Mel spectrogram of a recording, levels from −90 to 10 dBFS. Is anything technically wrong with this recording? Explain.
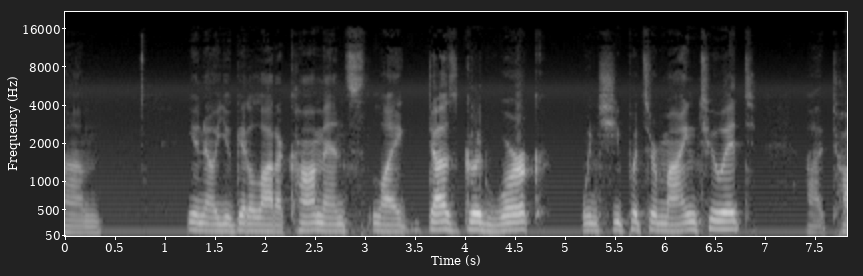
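Yes. A mains buzz runs through the whole of the speech clip. It is a steady, raspy buzz sitting roughly 30 dB below the speech, built on a 50 Hz mains supply. A dimmer, rectifier or poorly shielded connection injects sharp switching spikes twice per mains cycle, so the interference repeats at 100 Hz and carries a dense series of 50 Hz harmonics reaching up into the kilohertz range. That harmonic content gives the buzz its edge.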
